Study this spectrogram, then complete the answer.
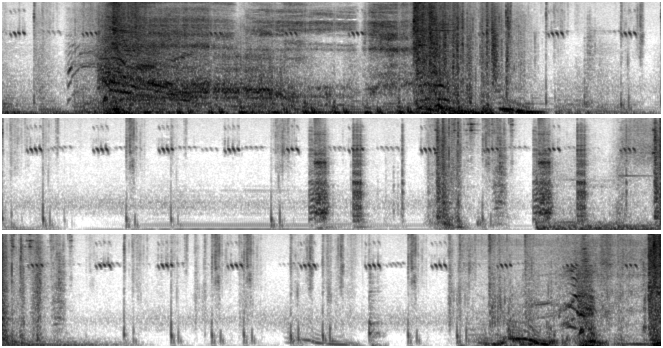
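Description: A zombie growls and snarls up close.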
